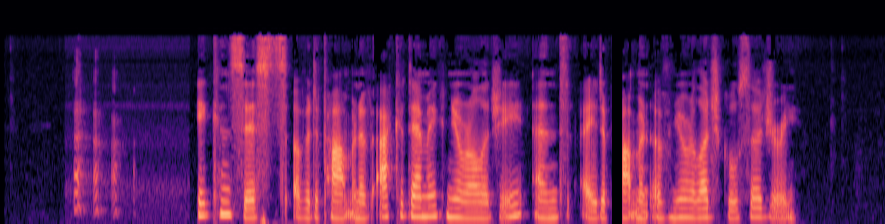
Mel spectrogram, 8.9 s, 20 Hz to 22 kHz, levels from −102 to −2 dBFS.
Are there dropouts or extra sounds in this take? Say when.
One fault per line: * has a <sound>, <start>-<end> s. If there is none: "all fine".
* has a laugh, 0.7-1.4 s
* has a dropout, 6.1-6.2 s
